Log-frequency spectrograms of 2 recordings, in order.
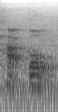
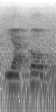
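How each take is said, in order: First: It begins with a breathy h-like sound. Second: It begins with a y-like sound. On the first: This is the later pronunciation. "ya vino a sonar Jacobo" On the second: This is the older pronunciation. "antes era una I... sonaba Iacobo"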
